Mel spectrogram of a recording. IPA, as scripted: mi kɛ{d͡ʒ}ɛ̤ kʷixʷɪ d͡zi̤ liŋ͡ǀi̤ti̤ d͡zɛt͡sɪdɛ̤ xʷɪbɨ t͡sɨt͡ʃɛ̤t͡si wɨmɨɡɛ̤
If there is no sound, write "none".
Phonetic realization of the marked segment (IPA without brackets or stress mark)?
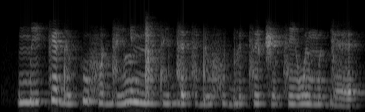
d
